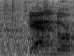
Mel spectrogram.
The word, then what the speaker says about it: Ganondorf: it got him kick I would like to say Fannin but that doesn't exactly work no it's Canon Ganondorf is Canon oh my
